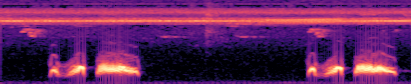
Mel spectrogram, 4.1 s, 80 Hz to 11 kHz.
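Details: Spotted dove calling strongly during bird trapping with a decoy, coming closer from afar and cooing without pause: two phrases about 2.5 seconds apart, each a short double hiccup note then a longer throaty coo, with a steady high hum behind.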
